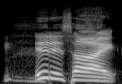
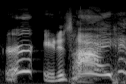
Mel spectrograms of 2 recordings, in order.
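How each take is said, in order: First: Said in the usual way. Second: Much higher squawking parrot voice. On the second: Shown as a demonstration. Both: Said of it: "I like the parrot voice one".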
